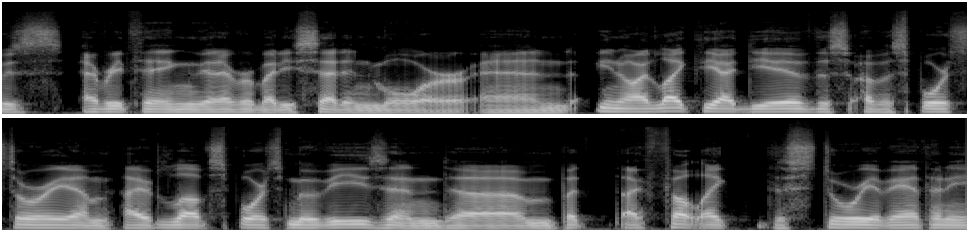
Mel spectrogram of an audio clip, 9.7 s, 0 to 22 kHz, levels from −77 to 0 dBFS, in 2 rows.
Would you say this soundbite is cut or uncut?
cut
